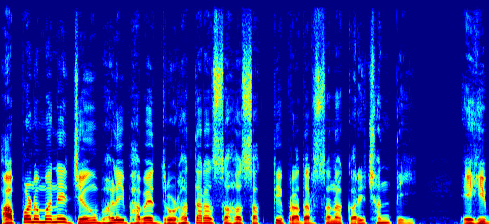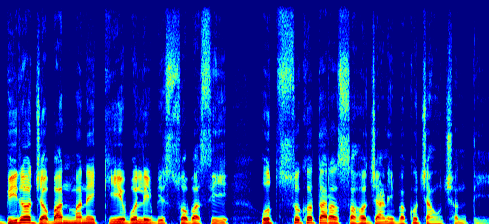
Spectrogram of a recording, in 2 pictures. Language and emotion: Odia, neutral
